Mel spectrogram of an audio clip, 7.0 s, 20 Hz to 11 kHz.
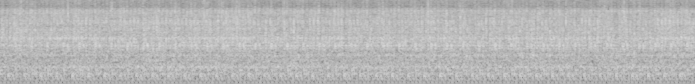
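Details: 2008 Ford Fiesta van 1.6 diesel with crank-no-start and P0698 sensor reference voltage code; running with a safety pin bridging the 5 V reference between the crank sensor and the EGR potentiometer. Steady clatter at an even idle, no misses or hunting. Normal idle.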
